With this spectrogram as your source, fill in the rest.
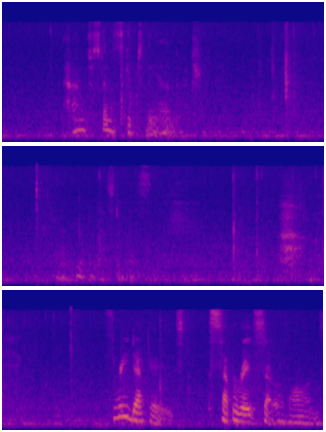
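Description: A woman reads out into a microphone.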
